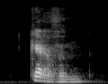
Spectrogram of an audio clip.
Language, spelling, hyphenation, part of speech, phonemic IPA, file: Dutch, kerven, ker‧ven, verb / noun, /ˈkɛr.və(n)/, Nl-kerven.ogg
- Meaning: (verb) 1. to cut, gouge out 2. to carve (out); (cut a) notch; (noun) plural of kerf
